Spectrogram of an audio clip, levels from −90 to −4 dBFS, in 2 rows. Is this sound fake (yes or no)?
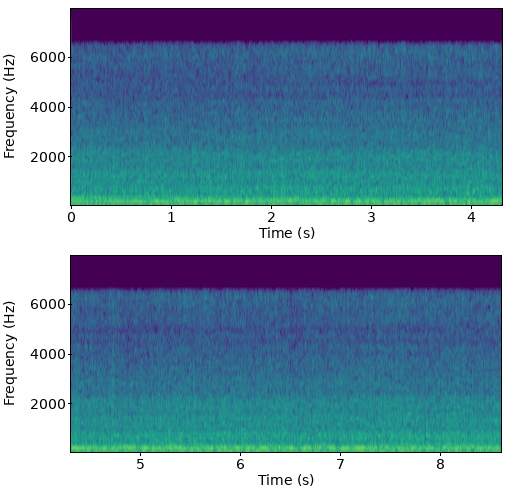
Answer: yes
